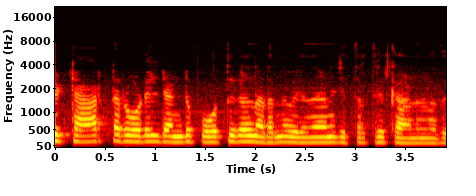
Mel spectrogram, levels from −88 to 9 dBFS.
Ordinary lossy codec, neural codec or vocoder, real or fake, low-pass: none; none; real; none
